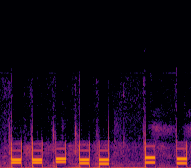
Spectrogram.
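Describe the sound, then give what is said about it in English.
Seven short dual-tone phone keypad beeps as an ID number is punched in during a call to customer service, in quick succession and fairly loud, with brief gaps between presses and a low background hum underneath. “Tell me what your ID number is. Don't punch it in on the phone.”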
